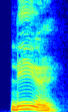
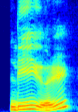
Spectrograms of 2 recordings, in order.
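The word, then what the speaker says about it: 리을: At the beginning of a syllable, it sounds somewhere between R and L. ri-eul can sound a little like R or L, but it is not exactly the same as either one.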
